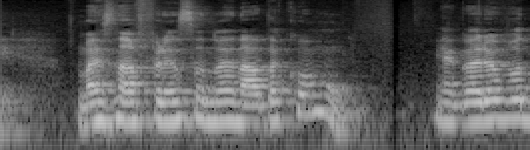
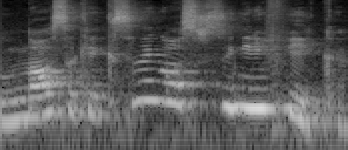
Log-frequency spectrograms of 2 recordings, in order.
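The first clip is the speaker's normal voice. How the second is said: puzzled learner; 6 semitones higher, faster than usual. Pretend. Learner puzzled by French word.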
